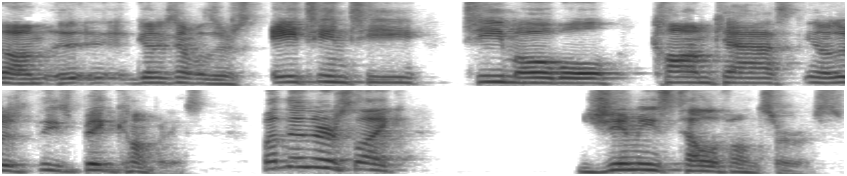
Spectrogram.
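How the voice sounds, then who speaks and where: A man talks very fast in a raised, projected voice, his tone animated, bright and sharp, with ordinary pitch variation. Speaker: business consultant and presenter. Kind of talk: webinar presentation.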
